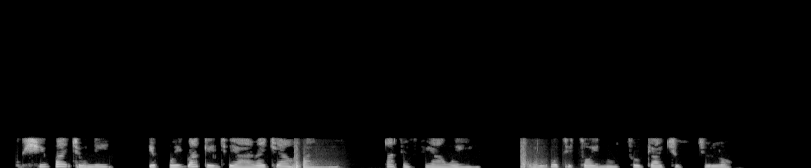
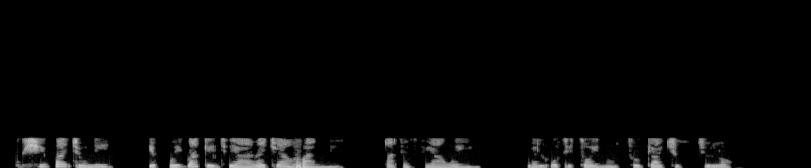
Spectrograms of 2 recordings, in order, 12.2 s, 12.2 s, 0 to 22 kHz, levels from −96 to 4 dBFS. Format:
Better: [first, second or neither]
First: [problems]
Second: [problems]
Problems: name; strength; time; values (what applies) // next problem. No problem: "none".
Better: second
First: noise reduction (neural mask model RNNoise)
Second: none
